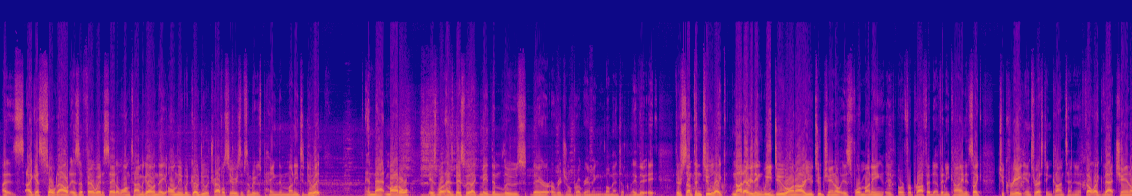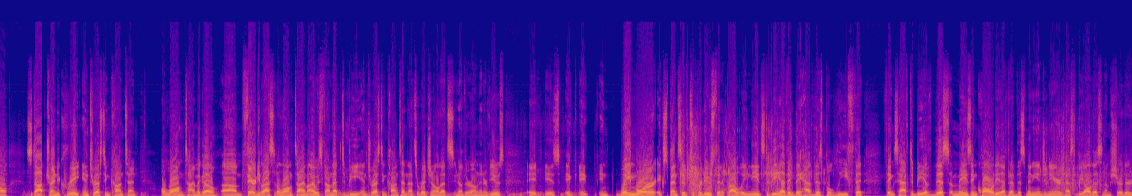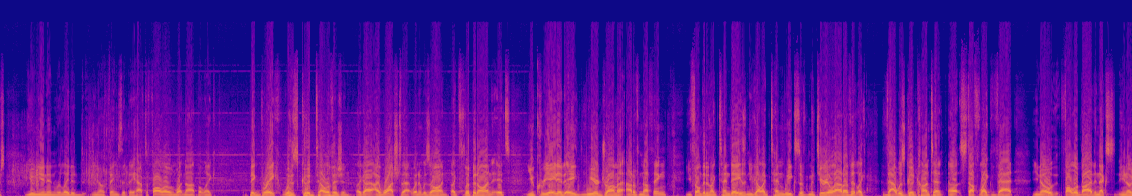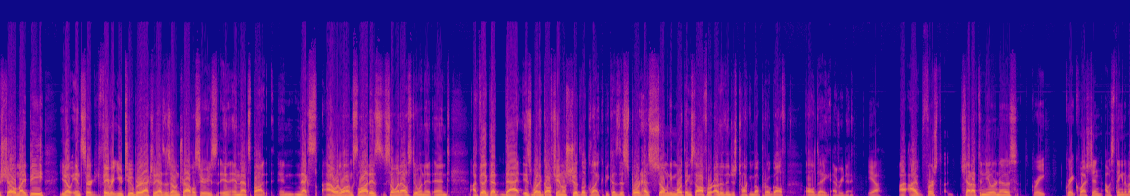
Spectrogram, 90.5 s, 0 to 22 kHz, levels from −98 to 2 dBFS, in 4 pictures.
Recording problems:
distortion; slight; 7% of the sound clipped
household noises; noticeable; until 1:04; 20 dB below the speech
abrupt cut into speech; at the end

